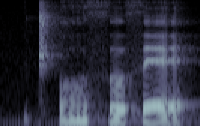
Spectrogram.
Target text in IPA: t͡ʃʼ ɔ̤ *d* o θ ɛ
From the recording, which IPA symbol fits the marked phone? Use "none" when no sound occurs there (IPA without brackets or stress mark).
θ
